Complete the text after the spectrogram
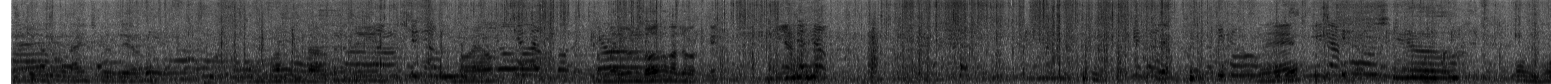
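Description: Several young women chatter excitedly close by.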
